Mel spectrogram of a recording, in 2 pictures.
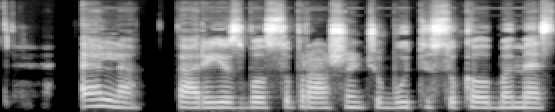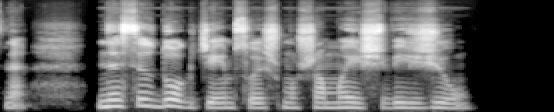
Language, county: Lithuanian, Marijampolė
